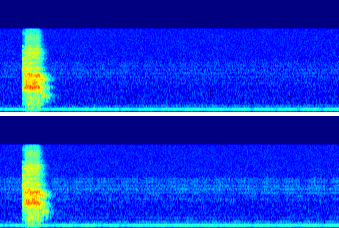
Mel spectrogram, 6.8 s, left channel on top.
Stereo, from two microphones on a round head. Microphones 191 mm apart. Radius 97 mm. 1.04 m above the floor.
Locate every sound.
0.4 s a scream: 10° right (ahead or behind), 2.5 m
